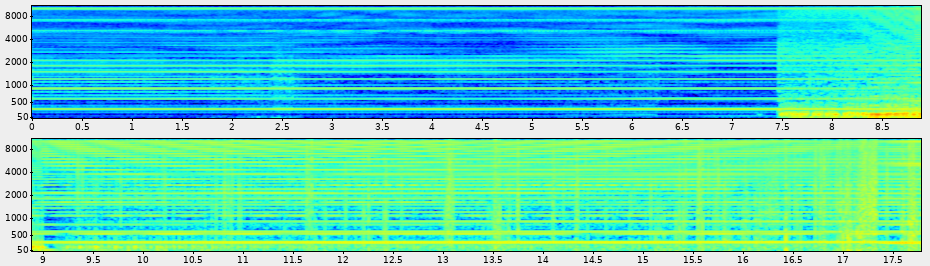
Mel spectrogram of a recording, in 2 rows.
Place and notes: City of Brussels, Belgium - Telephone pick-up recording of Metro ride, escalator, and ticket validation machine
Listening to the Metro from Port de Namur to Arts-Loi using a very cheap telephone pick-up coil, and therefore hearing only the electromagnetic waves along this trajectory. The beeps at the end are from when I put my ticket into the ticket validating machine. Mono recording, with telephone pick up coil plugged into EDIROL R09
België - Belgique - Belgien, European Union, 23 March 2013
